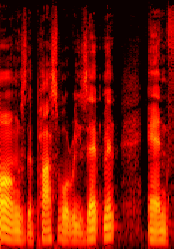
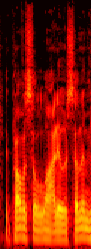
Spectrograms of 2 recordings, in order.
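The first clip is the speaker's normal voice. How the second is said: ordinary talk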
